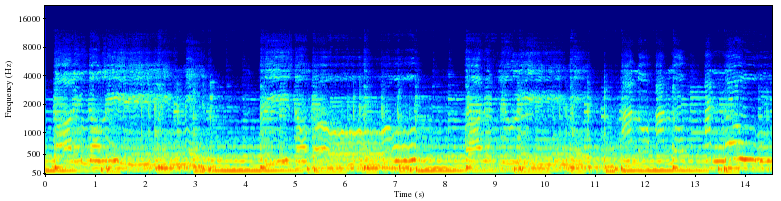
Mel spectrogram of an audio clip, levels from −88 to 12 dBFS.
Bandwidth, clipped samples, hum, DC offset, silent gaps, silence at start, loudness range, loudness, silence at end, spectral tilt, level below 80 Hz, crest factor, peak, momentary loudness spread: 6.4 kHz; under 0.1%; none; under 0.1%; none; 0 s; 2 LU; -16 LUFS; 0 s; -10 dB/octave; -42 dBFS; 14 dB; -2 dBFS; 6 LU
